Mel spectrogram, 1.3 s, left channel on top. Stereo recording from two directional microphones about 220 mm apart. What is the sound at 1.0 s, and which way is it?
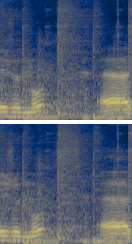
Speech, 20° right (ahead or behind).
